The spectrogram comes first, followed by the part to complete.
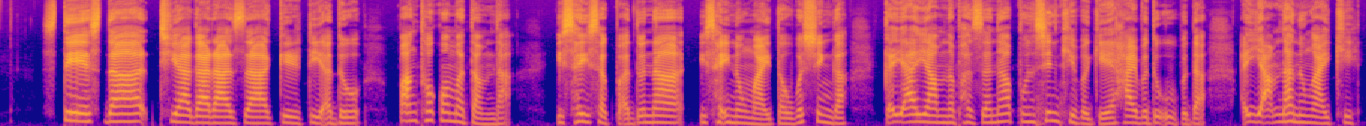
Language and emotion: Manipuri, happy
